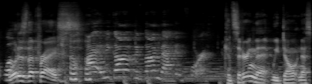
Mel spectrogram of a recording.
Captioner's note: laughing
